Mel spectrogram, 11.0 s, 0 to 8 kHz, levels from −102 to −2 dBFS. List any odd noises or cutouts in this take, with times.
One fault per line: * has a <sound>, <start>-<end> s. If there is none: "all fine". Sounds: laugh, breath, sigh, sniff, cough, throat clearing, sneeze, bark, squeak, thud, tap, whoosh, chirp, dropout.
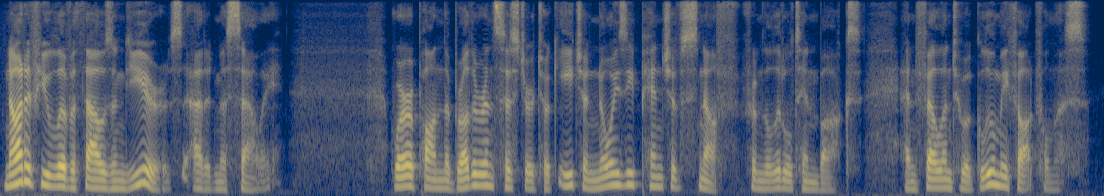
all fine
